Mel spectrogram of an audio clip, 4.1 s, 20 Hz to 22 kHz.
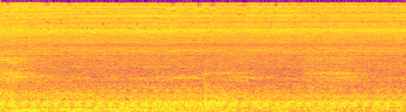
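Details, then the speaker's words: Shop heating system not bled after earlier work, heater cold and shop at 40 degrees: steady sharp hiss of air escaping the opened bleeder with no water yet; air-bound heater loop needs bleeding. "i forgot the other day i did some things and then i didn't bleed the system out so we've got to get some water to come out of this breather you can hear it"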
